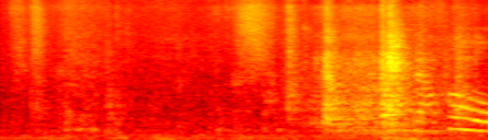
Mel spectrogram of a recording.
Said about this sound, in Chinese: 现在 我们移一下椅子。 你起来好了，我怕你等下坐不到坐哪里，到这边好了。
